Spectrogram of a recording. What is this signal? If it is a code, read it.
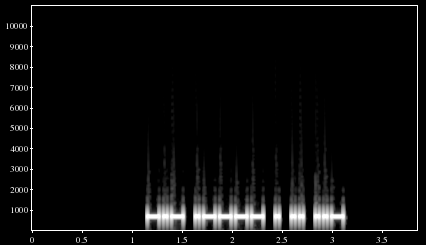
Morse code, heard as a keyed tone, about 30 wpm, 700 Hz. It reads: K1EIU
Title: USA Call Signs - 2x Character Spacing - 30wpm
